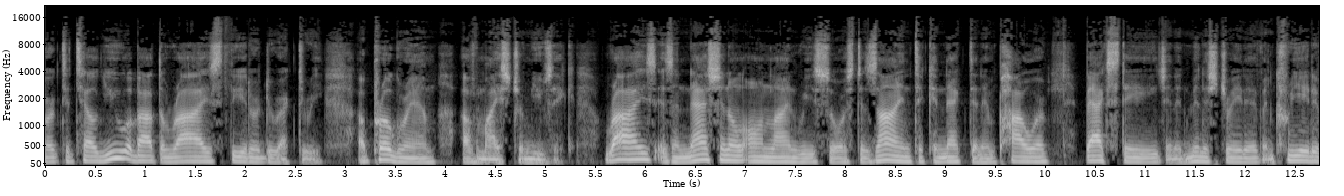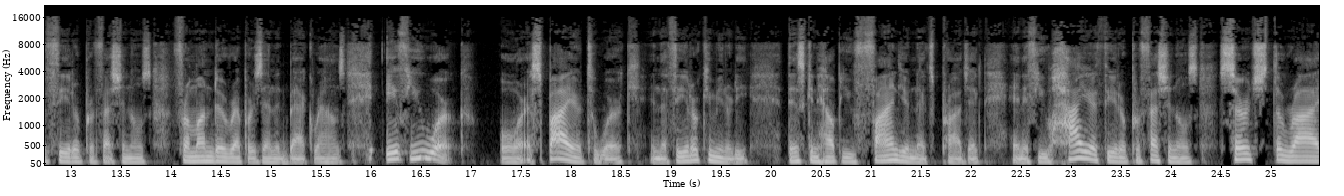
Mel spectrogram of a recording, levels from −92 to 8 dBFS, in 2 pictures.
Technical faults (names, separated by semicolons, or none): pre-echo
